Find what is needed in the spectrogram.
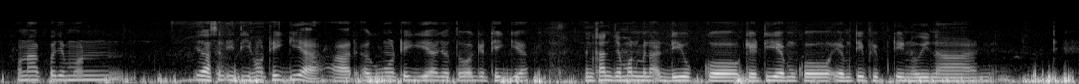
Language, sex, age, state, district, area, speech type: Santali, male, 30-45, Jharkhand, East Singhbhum, rural, spontaneous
